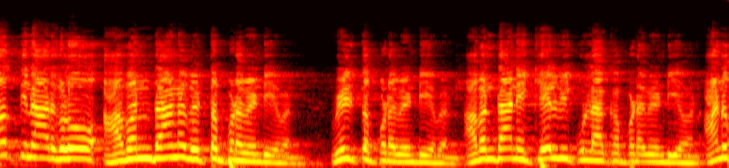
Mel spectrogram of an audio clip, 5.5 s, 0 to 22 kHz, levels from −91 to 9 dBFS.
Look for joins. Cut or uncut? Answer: uncut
